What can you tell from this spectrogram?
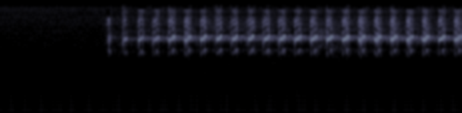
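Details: Captive-bred male Kokoe poison frog from the Tesoros de Colombia Sustainable Farm project, calling in a vivarium to establish territory and impress his tank mates. After half a second of quiet, a rapid buzzy pulsed trill starts, steady and high-pitched, over a low constant hum.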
